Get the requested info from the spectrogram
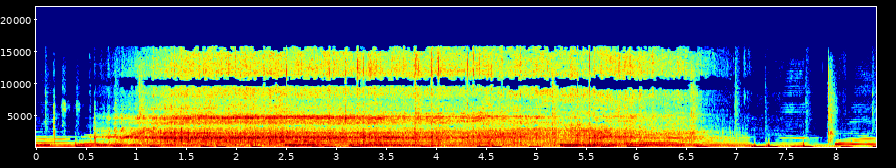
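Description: Battery-powered electric chainsaw running and cutting through a fallen tree branch, a steady whirring that starts about half a second in and stops about a second before the end. A music track with a steady beat plays underneath.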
